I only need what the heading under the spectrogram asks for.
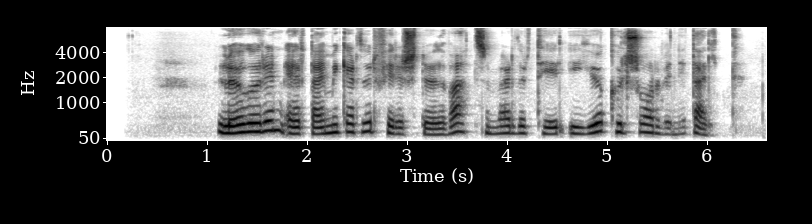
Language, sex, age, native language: Icelandic, female, 40-49, Icelandic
